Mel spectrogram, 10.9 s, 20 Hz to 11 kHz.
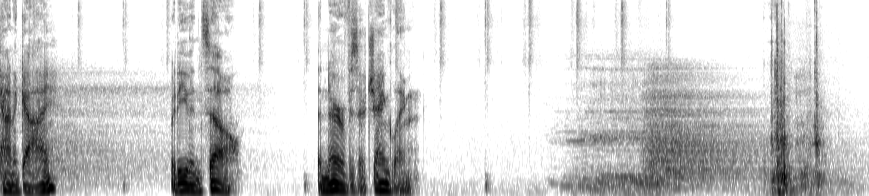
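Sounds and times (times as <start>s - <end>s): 
speech: 0.1s - 0.8s, 2.1s - 3.0s, 4.0s - 5.2s
door opening with latch clicks and knocks: 9.5s - 10.8s.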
